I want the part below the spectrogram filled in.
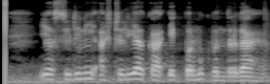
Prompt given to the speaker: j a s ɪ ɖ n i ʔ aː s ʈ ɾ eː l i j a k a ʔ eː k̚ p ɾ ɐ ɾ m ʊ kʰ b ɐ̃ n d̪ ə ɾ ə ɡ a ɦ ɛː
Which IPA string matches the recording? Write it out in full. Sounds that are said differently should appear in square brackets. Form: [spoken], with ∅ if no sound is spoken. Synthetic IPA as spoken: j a s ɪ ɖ n i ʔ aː s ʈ ɾ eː l i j a k a ʔ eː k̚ p ɾ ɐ [∅] m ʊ kʰ b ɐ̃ n d̪ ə ɾ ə ɡ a ɦ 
